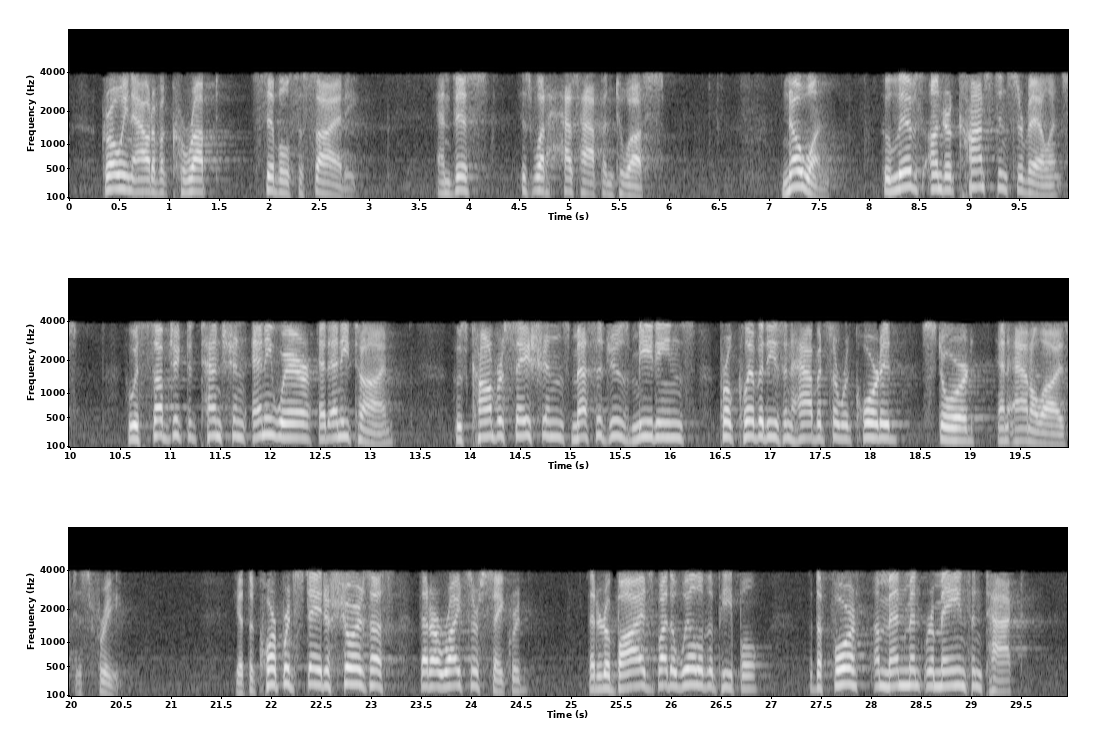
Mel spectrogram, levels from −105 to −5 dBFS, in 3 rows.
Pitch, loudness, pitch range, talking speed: 200 Hz, -22 LUFS, 165-215 Hz, 140 wpm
